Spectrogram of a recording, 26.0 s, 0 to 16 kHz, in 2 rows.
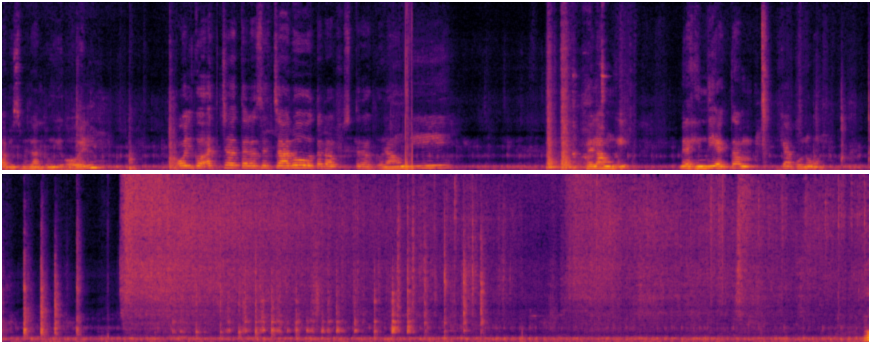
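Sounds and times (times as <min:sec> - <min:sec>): batter sizzling on a griddle: 0:12.5 - 0:26.0
utensils scraping a pan: 0:15.5 - 0:20.5.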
